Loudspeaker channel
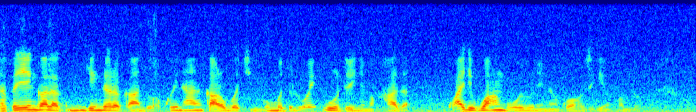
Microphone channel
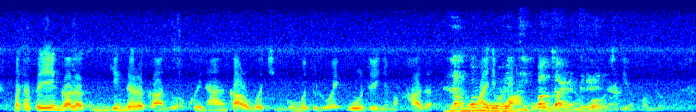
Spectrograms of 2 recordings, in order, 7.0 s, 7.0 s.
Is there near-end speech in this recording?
Yes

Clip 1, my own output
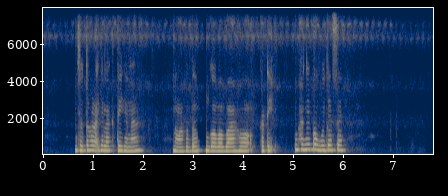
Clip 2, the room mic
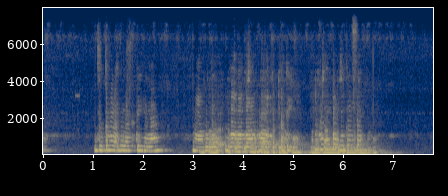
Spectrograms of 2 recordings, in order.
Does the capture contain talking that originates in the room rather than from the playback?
Yes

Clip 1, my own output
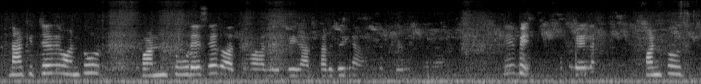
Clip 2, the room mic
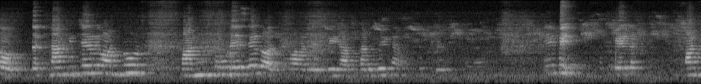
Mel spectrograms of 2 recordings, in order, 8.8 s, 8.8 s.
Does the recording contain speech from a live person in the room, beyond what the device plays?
No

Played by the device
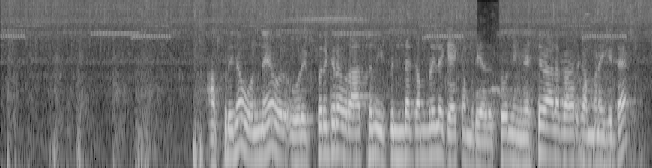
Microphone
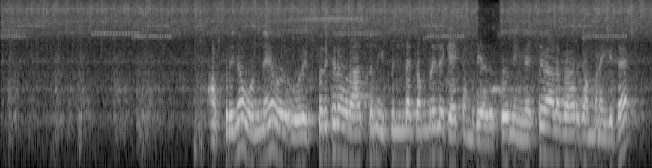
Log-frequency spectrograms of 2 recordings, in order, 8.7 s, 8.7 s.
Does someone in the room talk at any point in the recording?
No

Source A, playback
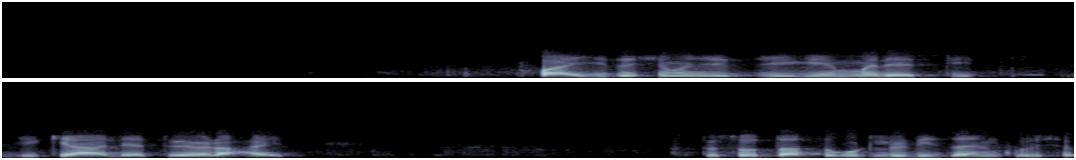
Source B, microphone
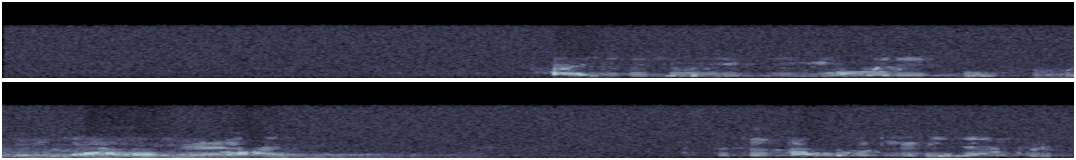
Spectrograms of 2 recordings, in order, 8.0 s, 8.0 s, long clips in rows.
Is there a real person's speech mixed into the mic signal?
Yes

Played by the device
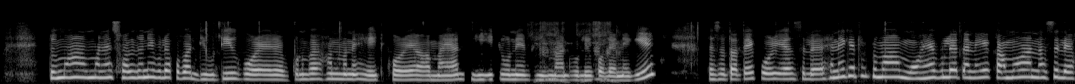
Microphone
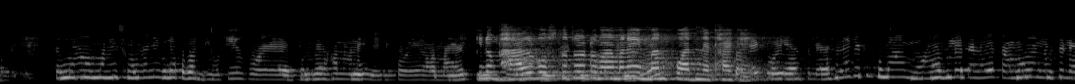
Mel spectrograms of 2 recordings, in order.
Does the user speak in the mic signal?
Yes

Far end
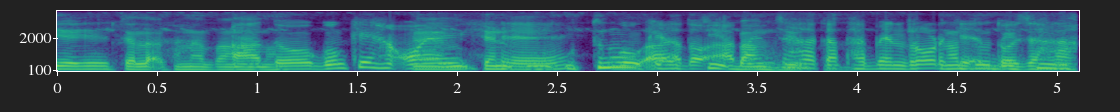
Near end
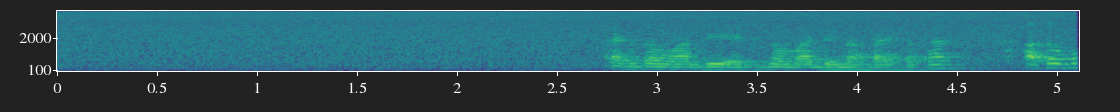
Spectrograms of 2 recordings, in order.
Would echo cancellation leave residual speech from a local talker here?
Yes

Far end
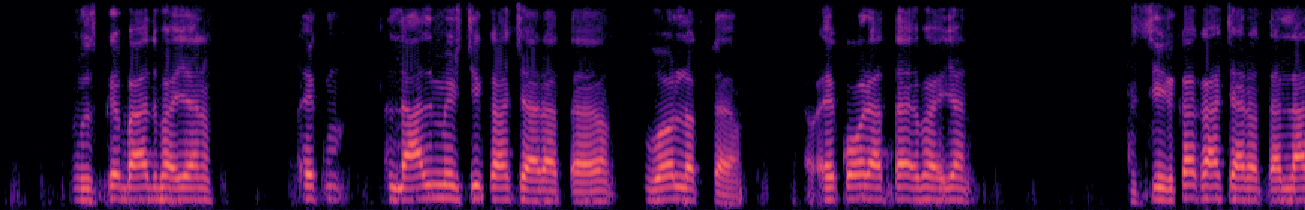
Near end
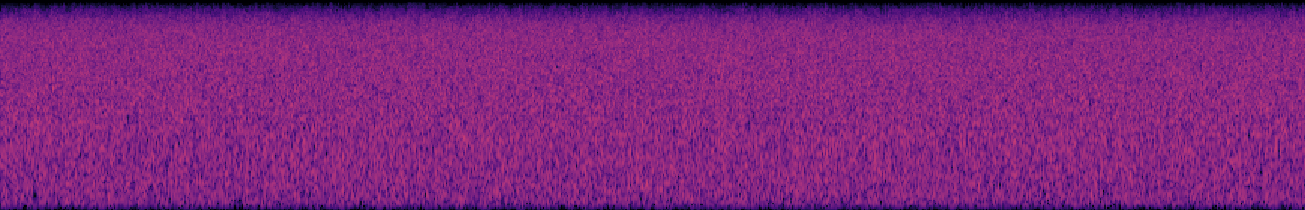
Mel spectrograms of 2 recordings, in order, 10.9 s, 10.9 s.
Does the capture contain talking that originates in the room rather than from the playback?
No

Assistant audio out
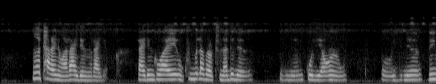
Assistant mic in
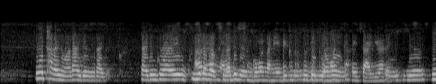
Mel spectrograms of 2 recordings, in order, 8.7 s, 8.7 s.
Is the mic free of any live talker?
No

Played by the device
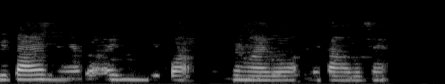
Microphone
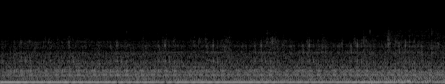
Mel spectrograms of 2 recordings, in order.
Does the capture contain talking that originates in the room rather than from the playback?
No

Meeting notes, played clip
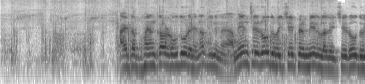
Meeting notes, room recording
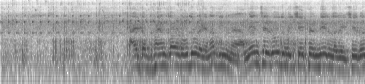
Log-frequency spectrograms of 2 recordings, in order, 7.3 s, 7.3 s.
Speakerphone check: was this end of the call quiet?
Yes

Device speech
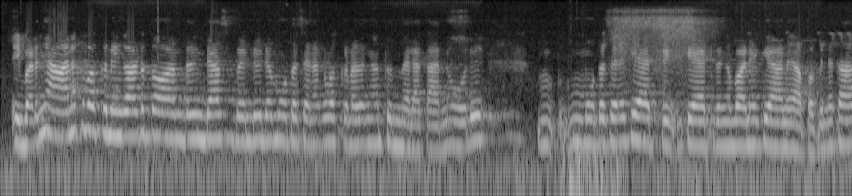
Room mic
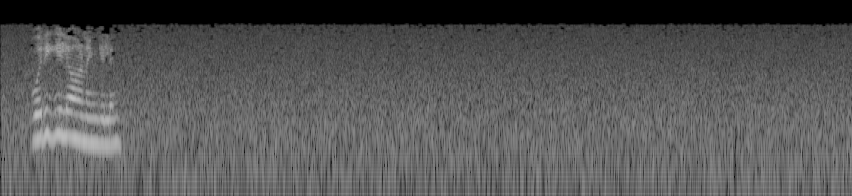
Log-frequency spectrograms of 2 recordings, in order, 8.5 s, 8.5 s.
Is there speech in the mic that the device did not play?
Yes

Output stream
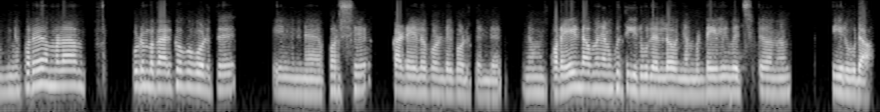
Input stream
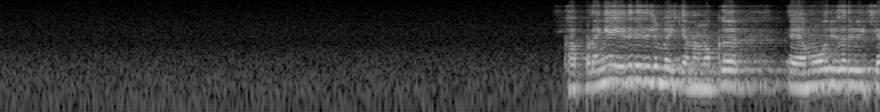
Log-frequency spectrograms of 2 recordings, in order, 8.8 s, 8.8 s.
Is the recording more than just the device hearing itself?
Yes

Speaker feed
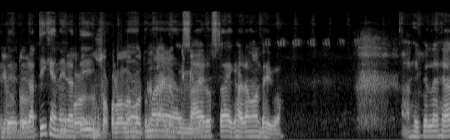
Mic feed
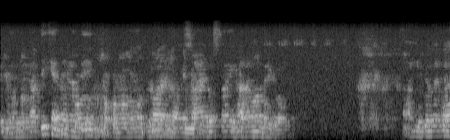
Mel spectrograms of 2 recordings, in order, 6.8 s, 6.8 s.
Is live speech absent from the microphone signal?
Yes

